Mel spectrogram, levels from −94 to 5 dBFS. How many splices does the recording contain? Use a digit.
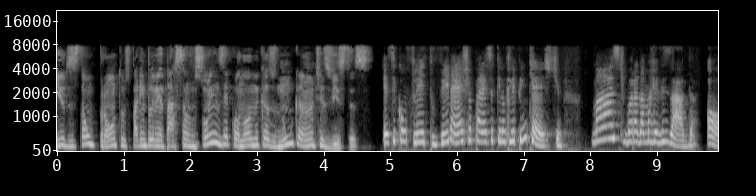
2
